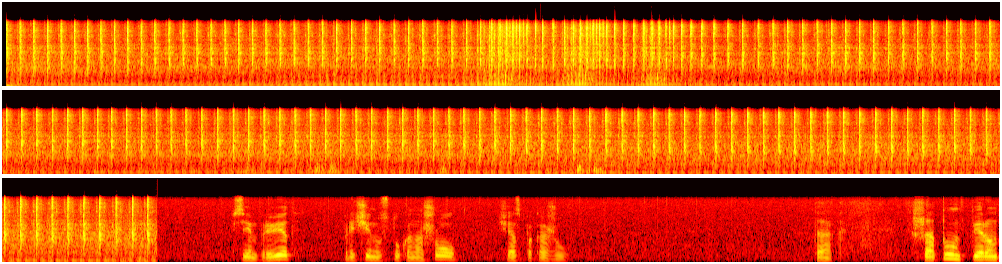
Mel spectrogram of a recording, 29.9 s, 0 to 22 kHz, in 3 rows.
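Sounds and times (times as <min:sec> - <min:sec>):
engine running with knock: 0:00.1 - 0:21.5.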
